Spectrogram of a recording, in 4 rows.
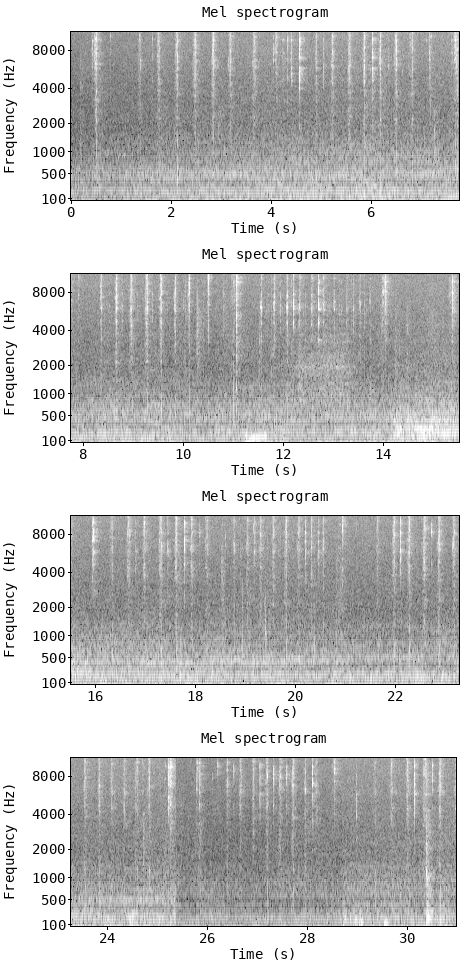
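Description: Barber's scissors snipping into hair in quick, irregular point-cutting snips, with a steady low hum underneath that drops in level about 25 seconds in.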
